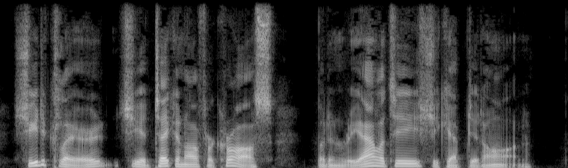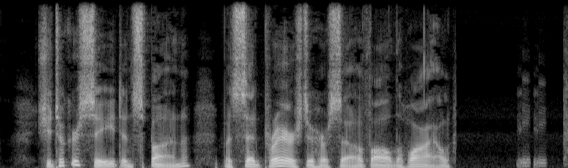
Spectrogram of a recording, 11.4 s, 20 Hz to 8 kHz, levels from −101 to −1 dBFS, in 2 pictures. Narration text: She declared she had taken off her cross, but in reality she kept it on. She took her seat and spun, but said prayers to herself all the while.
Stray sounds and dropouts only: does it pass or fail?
fail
